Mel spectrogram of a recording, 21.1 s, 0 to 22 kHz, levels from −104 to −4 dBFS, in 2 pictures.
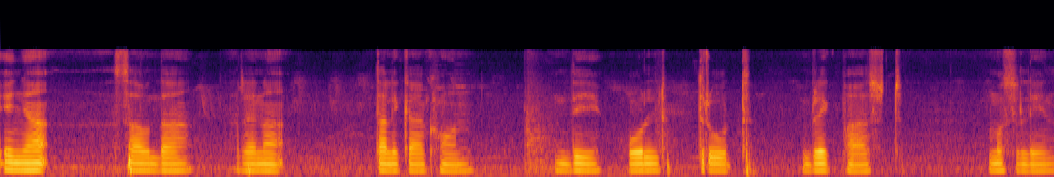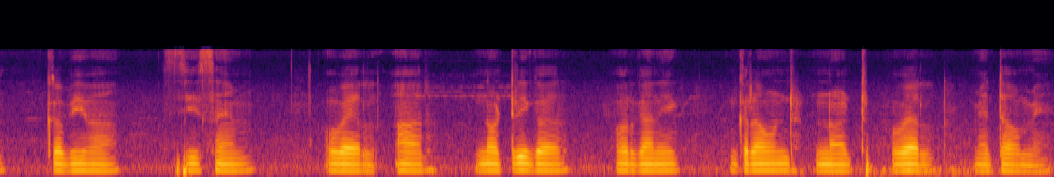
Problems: background sounds at intervals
